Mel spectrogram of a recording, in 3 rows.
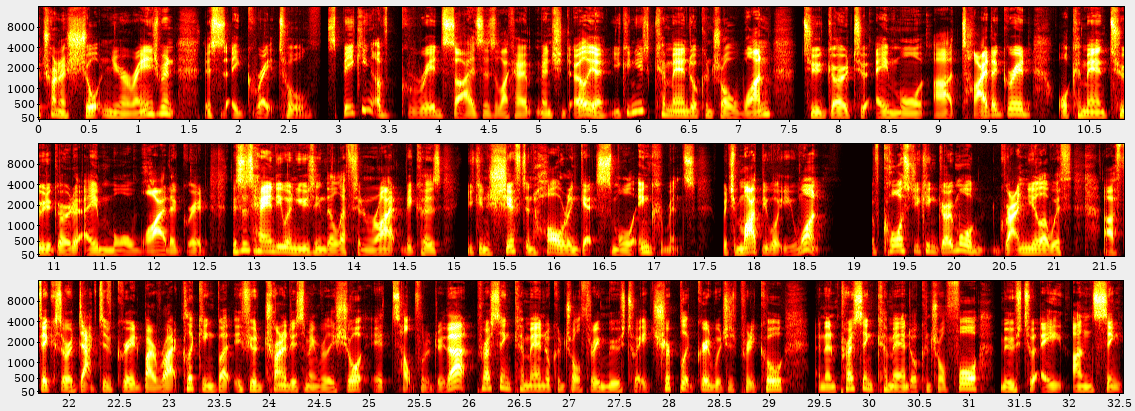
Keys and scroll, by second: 2.1 super+z, 6.7 super+1, 10.1 super+2, 13.4 super+1, 14.3 super+Right, 14.9 Left, 15.3 shift+Right, 15.4 shift+Right, 15.9 shift+Right, 26.9 super+3, 28.8 super+z, 29.7 super+z, 30.7 super+4.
